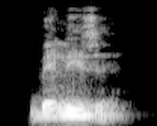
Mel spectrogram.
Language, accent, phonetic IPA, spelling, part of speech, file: Catalan, Valencia, [beˈli.ze], Belize, proper noun, LL-Q7026 (cat)-Belize.wav
- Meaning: Belize (an English-speaking country in Central America, formerly called British Honduras)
